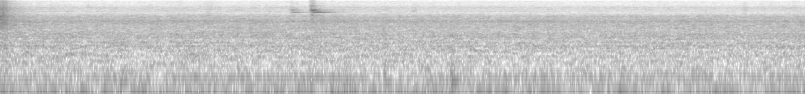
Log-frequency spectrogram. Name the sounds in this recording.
large-sounding engine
